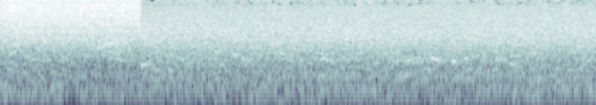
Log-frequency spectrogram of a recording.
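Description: Heavy rain at EPCOT during the Food & Wine Festival pours down around a covered spot, a loud, dense, unbroken hiss that holds steady throughout.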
